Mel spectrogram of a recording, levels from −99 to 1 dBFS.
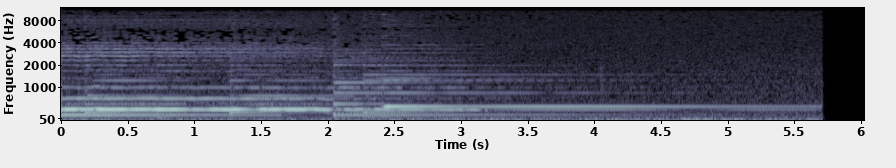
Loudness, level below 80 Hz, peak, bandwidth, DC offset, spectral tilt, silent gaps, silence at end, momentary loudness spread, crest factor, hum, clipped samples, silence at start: -33 LUFS; -56 dBFS; -20 dBFS; 10.5 kHz; under 0.1%; -7 dB/octave; none; 0.3 s; 23 LU; 14 dB; none; under 0.1%; 0 s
